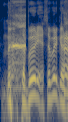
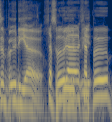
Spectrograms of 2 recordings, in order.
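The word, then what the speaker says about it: Subbuteo: Sabutico's a lot better than that. Are we pronouncing that right? Sabutico? I think it's Subudio. Budio. That's right.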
